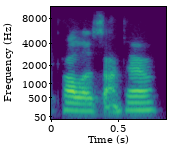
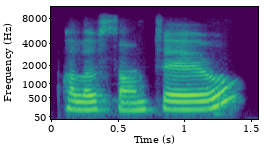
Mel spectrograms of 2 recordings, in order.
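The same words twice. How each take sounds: First: The name is said in a plain, ordinary way. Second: The name is said in a playful, exaggerated way. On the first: The speaker calls it wrong. "You're not allowed to just say Palo Santo" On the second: The speaker calls it right. "you have to say it like that"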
